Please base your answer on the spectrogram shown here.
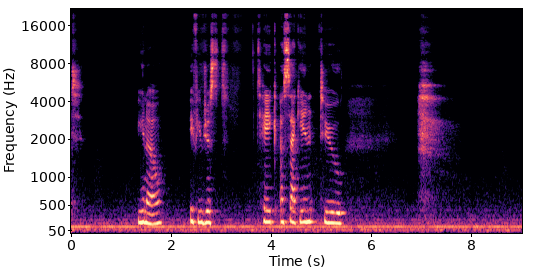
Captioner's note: sighs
